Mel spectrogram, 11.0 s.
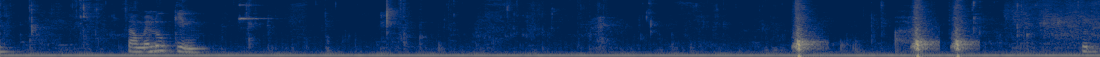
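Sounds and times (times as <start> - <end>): chewing: 0.0 - 9.0, 9.7 - 11.0
wet mouth clicks: 3.8 - 4.2.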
